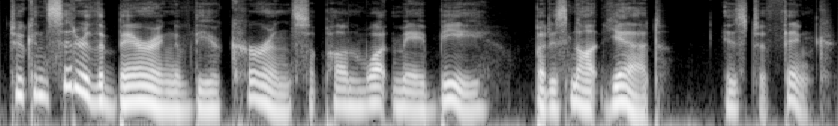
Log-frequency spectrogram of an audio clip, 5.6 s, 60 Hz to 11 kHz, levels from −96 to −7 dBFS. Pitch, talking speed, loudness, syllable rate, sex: 145 Hz, 195 wpm, -19 LUFS, 5.2 syllables/s, male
